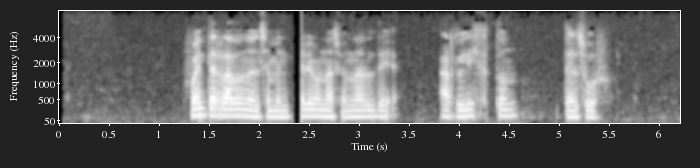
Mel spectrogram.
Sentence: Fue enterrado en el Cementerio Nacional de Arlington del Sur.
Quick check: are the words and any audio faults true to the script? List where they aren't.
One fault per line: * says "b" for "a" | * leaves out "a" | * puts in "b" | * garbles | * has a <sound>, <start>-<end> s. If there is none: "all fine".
* has a dropout, 2.3-2.4 s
